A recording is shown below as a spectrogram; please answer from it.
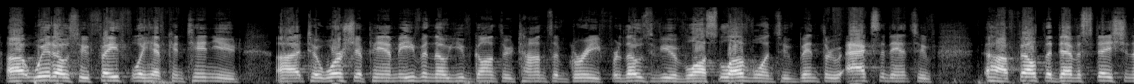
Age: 40-59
